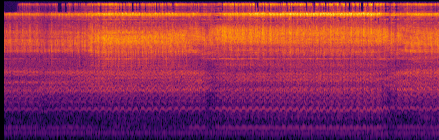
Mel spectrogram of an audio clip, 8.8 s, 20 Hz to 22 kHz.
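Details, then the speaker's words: 1954 Westclox Orb electric clock: a thin, steady electric buzz with a fluttering warble that rises and fades from the rotor motor. It was present since purchase and sometimes goes quiet for a while; the cause is unknown. "Yeah, this is a strange thing that's happened to my Westclox orb from 1954, and when I bought it, it was doing this."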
